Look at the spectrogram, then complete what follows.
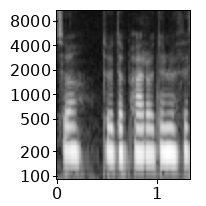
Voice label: "parod", Welsh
